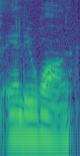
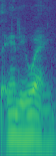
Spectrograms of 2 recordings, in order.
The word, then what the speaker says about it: Wang: I'll put links to his stuff below, but first off, I've been pronouncing his name all along the wrong way. It's Andy Wong. It's spelled W-A-N-G, so I always thought it was Andy Wang, but it's Andy Wong, so that way, that's first off, to get that out of the way. Now you know the correct pronunciation of his name.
